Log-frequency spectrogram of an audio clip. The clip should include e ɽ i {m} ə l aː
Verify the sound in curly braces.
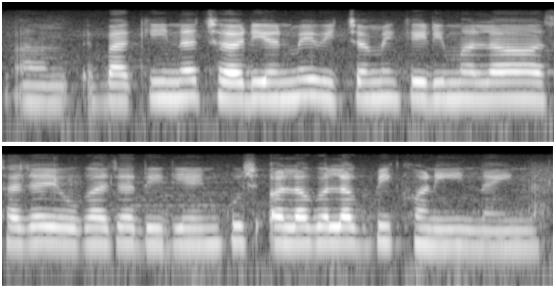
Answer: correct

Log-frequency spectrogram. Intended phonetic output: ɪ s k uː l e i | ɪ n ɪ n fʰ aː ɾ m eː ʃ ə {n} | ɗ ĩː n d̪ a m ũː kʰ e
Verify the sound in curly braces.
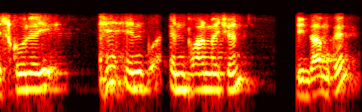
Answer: correct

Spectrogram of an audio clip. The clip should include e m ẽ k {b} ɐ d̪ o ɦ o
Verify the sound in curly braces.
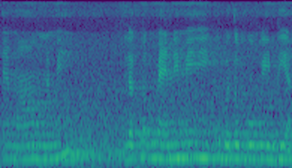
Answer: correct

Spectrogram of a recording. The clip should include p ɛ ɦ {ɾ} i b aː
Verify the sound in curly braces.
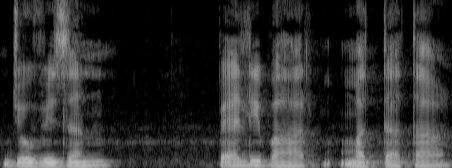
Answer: incorrect: l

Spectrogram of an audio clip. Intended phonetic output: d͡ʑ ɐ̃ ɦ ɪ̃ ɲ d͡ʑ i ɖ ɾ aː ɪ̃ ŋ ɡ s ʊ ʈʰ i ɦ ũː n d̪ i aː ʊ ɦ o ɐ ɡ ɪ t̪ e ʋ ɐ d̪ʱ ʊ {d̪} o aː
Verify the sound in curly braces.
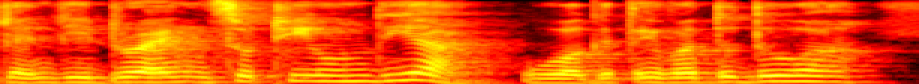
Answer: correct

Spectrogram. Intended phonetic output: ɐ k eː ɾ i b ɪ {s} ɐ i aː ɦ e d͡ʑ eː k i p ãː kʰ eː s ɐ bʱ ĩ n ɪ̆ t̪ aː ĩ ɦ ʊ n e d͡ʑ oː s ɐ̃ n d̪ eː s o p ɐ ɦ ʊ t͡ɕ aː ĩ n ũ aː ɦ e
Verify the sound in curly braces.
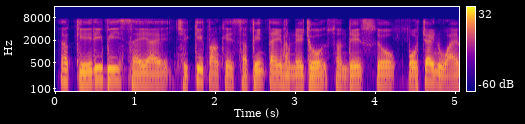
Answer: correct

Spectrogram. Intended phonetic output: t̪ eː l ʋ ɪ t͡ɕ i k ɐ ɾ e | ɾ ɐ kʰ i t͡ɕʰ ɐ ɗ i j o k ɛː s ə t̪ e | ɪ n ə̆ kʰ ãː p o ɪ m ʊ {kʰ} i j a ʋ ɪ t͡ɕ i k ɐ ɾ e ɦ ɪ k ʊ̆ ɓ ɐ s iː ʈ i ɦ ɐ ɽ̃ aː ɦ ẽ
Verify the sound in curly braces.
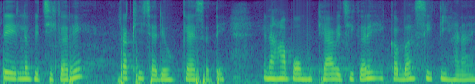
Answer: incorrect: ʈʰ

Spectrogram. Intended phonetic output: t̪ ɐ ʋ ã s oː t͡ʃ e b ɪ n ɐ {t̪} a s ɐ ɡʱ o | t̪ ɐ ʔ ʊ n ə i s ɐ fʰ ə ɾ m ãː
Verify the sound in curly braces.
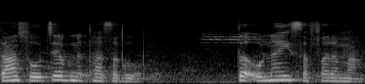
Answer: incorrect: t̪ʰ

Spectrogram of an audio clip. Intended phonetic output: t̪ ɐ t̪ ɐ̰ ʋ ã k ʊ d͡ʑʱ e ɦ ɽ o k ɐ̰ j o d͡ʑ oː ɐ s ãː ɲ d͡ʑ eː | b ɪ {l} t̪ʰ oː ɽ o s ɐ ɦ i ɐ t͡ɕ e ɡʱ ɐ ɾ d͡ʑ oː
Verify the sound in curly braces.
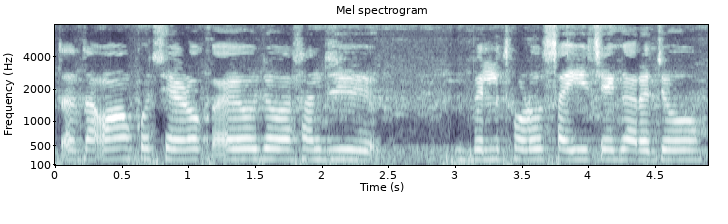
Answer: correct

